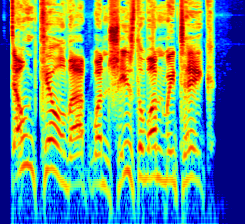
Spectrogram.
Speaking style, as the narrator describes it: The shout came from another soldier

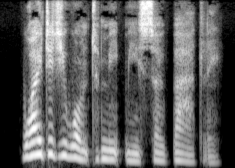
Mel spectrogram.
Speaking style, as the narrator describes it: James said, keeping his voice neutral

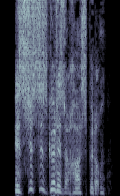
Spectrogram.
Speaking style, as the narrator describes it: snapped

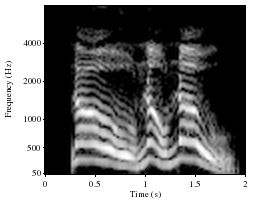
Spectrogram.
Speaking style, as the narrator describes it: cried Windrip

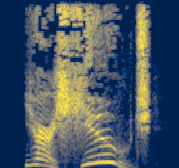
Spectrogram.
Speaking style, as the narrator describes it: Seth exclaimed in awe

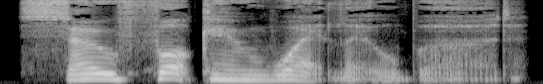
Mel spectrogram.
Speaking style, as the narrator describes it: he murmurs against my lips

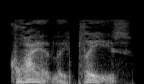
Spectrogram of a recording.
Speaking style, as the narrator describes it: he said in a lower, intent voice

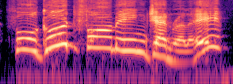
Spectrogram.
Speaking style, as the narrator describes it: cried the president

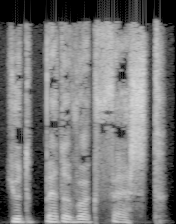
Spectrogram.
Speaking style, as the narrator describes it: De Morenschild said grimly

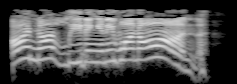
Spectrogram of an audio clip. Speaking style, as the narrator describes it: I cried in outrage

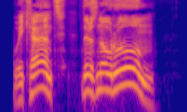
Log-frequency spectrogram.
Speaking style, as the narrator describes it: a man inside the dinghy yelled

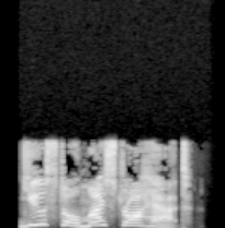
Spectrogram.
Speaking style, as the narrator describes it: had yelled over her shoulder

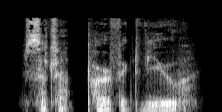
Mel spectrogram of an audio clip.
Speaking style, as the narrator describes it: growls

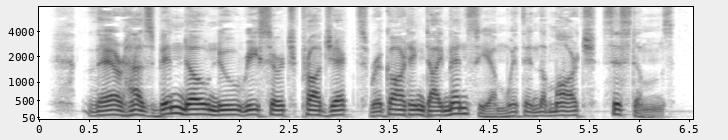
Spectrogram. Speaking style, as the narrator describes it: the king said, in an electronic tone

